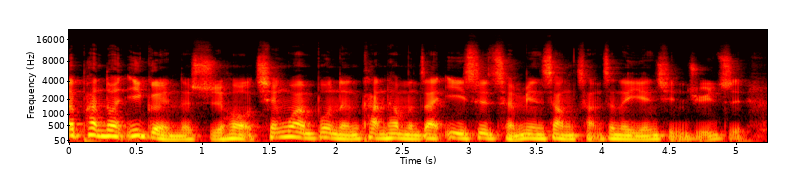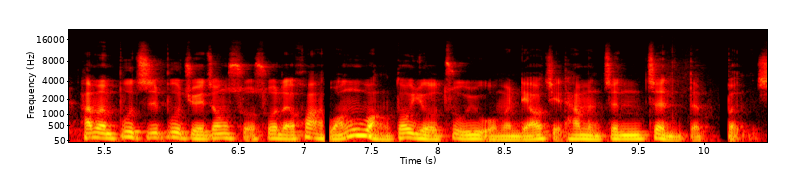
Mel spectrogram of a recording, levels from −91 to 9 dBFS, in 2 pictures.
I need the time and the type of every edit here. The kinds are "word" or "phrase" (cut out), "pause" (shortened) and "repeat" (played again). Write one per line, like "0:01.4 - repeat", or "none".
0:07.1 - phrase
